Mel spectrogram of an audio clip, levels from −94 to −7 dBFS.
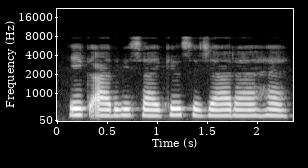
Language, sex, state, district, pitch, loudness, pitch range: Hindi, female, Jharkhand, Palamu, 210 Hz, -15 LUFS, 205-220 Hz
